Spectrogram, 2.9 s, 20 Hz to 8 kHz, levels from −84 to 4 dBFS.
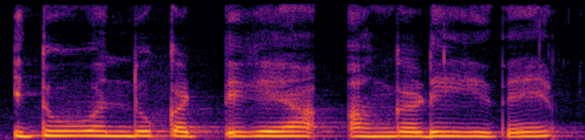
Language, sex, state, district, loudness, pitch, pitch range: Kannada, female, Karnataka, Bidar, -13 LUFS, 255 Hz, 245-260 Hz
